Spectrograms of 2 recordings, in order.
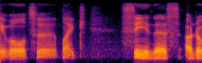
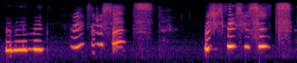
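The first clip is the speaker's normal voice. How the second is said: panicked squeal; 5 dB louder than usual. Acted. Panicking passenger at tsunami.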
